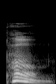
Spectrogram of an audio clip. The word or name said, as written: pom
